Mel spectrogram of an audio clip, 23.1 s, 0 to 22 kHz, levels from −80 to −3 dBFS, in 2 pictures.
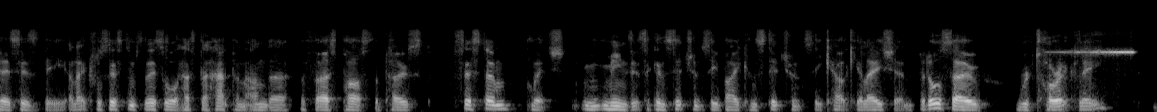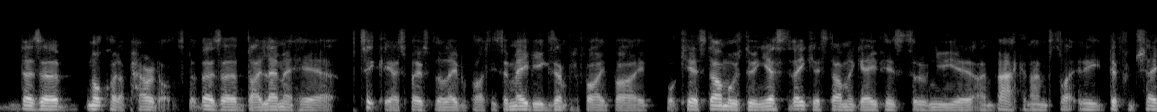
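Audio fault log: Throughout: AMR wideband (HD Voice) codec. The speech sounds plainly rough and raspy, consistent with one of the lowest AMR-WB rates, around 8.85 kbit/s. The pulse-driven vocal tract model can't capture the speech finely at this rate, and nothing is present above 7.5 kHz.
10.43–11.38 s: loudspeaker feedback squeal. A single tone at 3.2 kHz swells over most of a second until it sits about 5 dB above the speech. The microphone is re-amplifying its own loudspeaker, and the loop's gain exceeds one at that frequency.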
